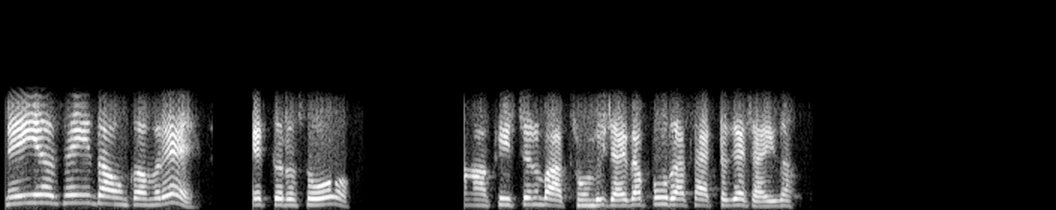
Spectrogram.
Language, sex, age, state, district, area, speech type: Dogri, female, 60+, Jammu and Kashmir, Reasi, rural, conversation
